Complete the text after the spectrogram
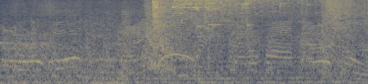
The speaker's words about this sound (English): A cab driver stops to watch the building float. Another car runs into him.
